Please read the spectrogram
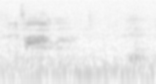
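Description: A person's whispered, unvoiced mouth and breath sounds, the strongest a short breathy burst about half a second in, over a low steady hum.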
